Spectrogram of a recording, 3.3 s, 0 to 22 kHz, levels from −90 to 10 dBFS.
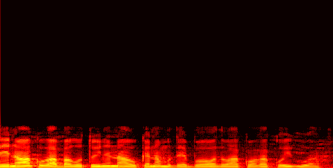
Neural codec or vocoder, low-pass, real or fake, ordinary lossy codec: codec, 16 kHz, 16 kbps, FreqCodec, larger model; 5.4 kHz; fake; none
